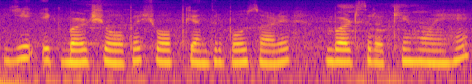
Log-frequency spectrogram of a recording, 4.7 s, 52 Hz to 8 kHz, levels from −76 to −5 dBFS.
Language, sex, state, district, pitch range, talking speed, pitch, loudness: Hindi, female, Punjab, Pathankot, 195-215 Hz, 180 wpm, 200 Hz, -17 LUFS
